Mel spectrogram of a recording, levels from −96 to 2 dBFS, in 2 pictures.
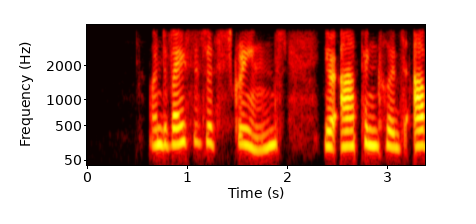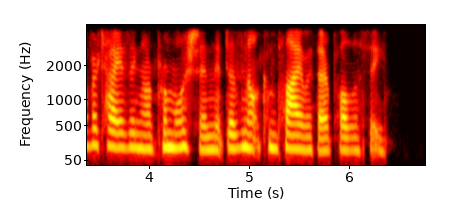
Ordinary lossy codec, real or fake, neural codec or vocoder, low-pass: none; fake; codec, 24 kHz, 6 kbps, HILCodec; 3.6 kHz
